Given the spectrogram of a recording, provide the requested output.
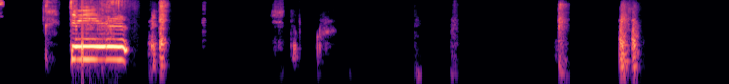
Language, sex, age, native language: Icelandic, male, 7, Icelandic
